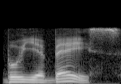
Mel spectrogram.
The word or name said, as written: bouillabaisse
